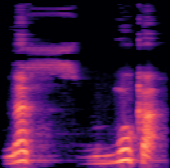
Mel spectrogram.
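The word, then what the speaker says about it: ما اسمك: So ahsant is jump straight from the fatha to the sin. And you say mas. Mas. And that's the logic behind it sounding like mas. Masmuka.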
